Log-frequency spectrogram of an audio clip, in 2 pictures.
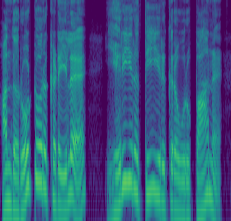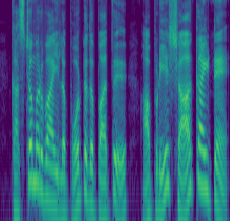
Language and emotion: Tamil, surprised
